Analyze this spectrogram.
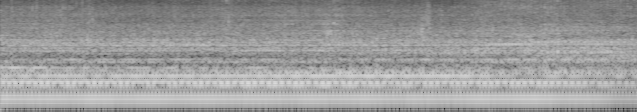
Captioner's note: boat engine humming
